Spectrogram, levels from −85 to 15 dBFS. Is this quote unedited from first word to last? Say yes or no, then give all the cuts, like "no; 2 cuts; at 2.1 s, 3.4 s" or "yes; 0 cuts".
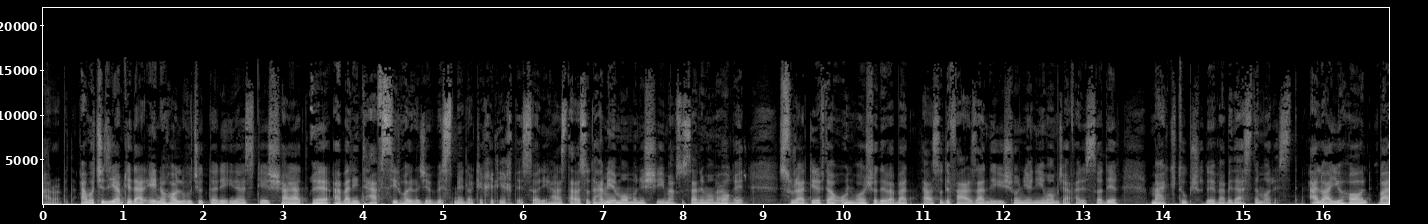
yes; 0 cuts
